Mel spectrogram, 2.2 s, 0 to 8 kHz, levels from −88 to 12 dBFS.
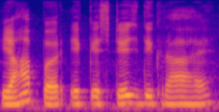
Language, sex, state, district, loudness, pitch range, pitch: Hindi, male, Uttar Pradesh, Lucknow, -16 LUFS, 140-155 Hz, 145 Hz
